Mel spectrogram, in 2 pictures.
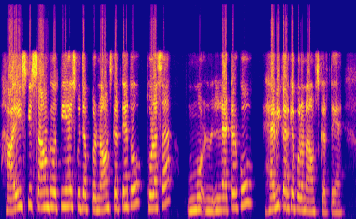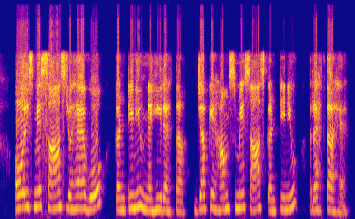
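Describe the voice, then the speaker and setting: A woman's voice: fairly high pitch, measured pace, a bit bright. A woman teaching Quran recitation in an online lesson, repeating letter sounds over and over as drills.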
